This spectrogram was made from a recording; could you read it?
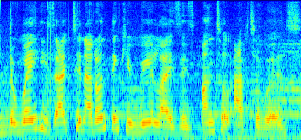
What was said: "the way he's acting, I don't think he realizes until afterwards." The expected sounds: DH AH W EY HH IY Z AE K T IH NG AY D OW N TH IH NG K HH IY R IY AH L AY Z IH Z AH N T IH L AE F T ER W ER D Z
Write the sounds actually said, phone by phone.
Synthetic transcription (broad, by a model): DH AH W EY HH IY Z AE K T IH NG AY D OW N TH IH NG K HH IY R IY AH L AY Z IH Z AH N T IH L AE F T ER W ER D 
